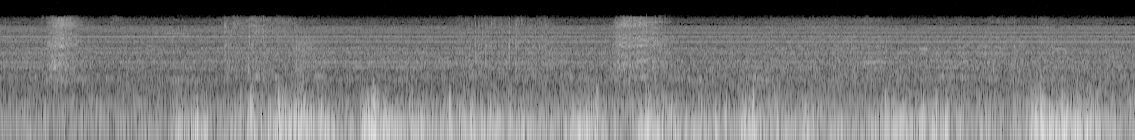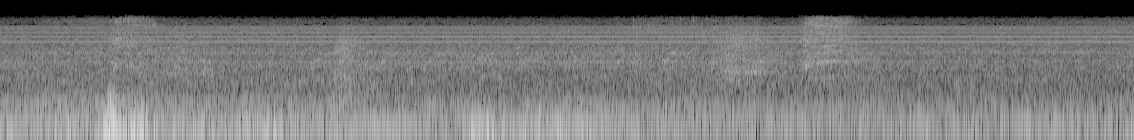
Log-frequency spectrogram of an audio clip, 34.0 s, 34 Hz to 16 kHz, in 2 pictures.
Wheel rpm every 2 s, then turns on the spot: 0, 0, 0, 0, 0, 0, 0, 0, 0, 0, 0, 0, 0, 0, 0, 0, 0.
none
